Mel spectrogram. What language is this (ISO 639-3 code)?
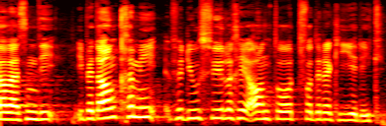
gsw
